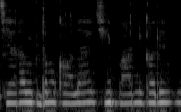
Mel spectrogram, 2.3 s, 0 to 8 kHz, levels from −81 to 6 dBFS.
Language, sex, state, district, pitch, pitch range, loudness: Hindi, female, Uttar Pradesh, Deoria, 265 Hz, 260-270 Hz, -39 LUFS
